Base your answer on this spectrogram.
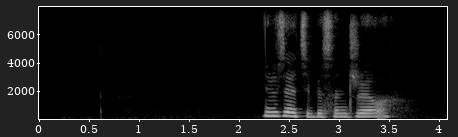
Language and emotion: Russian, neutral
